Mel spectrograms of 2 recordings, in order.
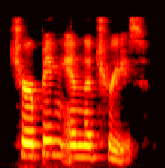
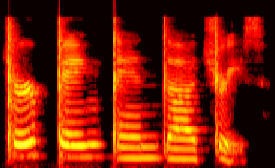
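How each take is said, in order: First: Said in the usual way. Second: "chirp-ing in the trees" slowly, one beat per syllable. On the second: Shown as a demonstration. Teacher clapping out syllables of "chirping in the trees" for students, slow and separated. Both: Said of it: "how many times am I clapping".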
